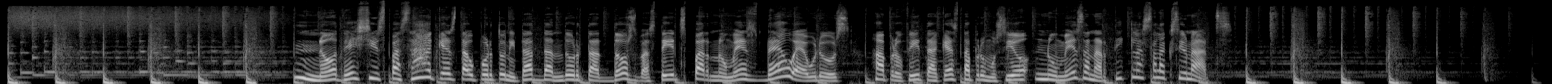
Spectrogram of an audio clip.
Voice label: VESTIDOS CAT; HUMANA

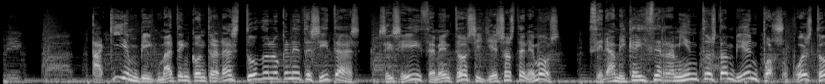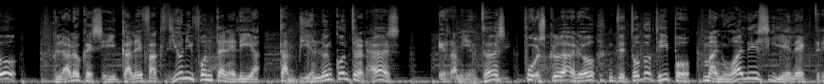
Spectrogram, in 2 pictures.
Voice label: CORPORATIVO ES; BIG MAT; MC IBIZA

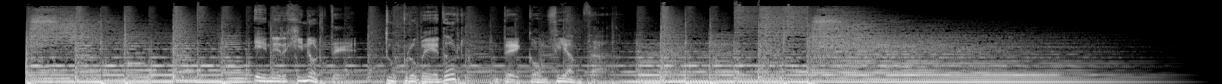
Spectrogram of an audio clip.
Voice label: CORPORATIVO; ENERGINORTE

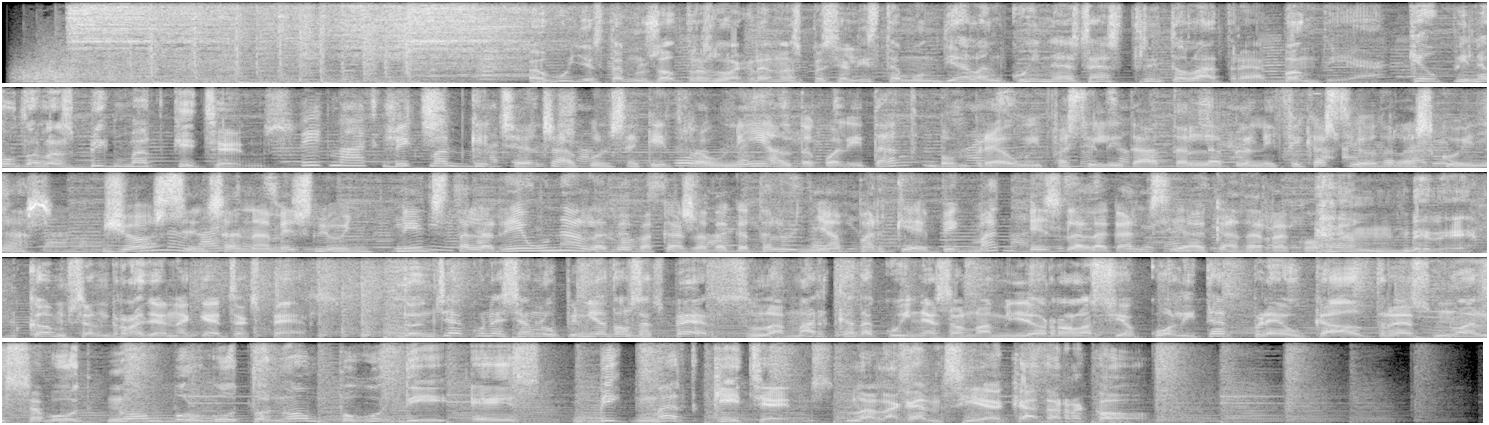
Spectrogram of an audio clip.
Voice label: Cuña Catalan; BIG MAT SOCIOS CATALAN; CAMPAÑA COCINAS 2024; BigMatKitchens

